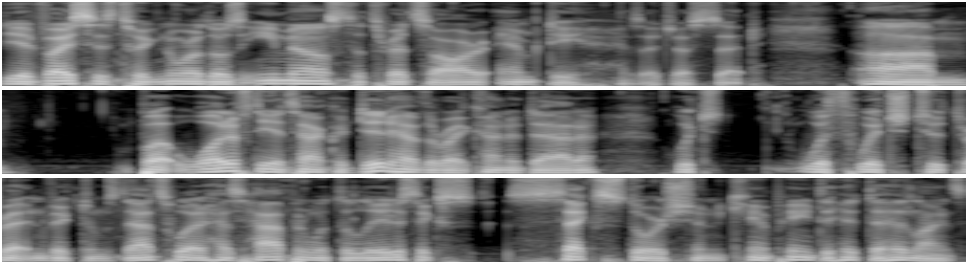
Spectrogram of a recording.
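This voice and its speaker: Recorded very cleanly against a silent background, a man talks at a very deep, low pitch with ordinary pitch variation. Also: dry, close sound with no echo. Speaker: IT consultant podcast host. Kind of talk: solo tech news podcast. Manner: fast.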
